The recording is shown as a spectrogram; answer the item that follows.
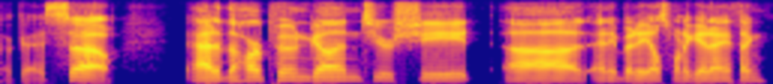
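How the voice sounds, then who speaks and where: A man speaking casually as game master at an online tabletop game, thinking aloud with halting delivery. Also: mid-range voice, completely flat delivery, sharp tone, clear, resonant tone, no echo, lo-fi sound.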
